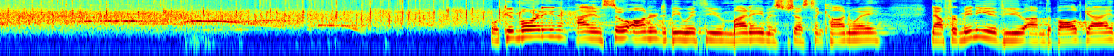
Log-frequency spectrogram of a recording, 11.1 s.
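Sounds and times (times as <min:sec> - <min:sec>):
audience applause welcoming speakers onto a stage: 0:00.0 - 0:05.8
speech: 0:04.9 - 0:11.1.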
